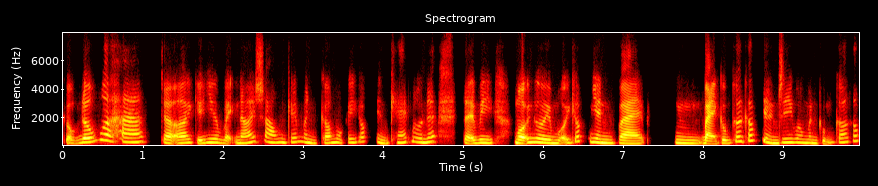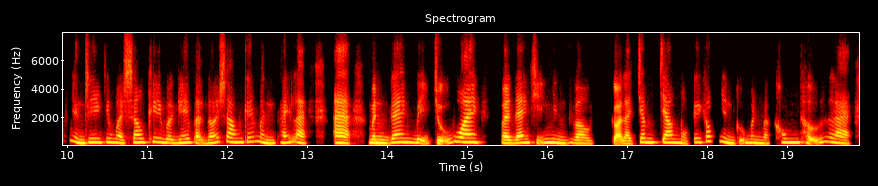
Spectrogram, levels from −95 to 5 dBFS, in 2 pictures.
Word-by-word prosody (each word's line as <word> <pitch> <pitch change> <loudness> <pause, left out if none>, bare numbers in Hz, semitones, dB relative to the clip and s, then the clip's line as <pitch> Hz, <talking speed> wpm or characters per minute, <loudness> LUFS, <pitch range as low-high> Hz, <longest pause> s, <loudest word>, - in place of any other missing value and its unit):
Cũng 210 - -2
đúng 285 +4 +6
quá 420 -3 +3
ha. 295 -3 +1 0.2
Trời 230 -3 +4
ơi! 235 +2 +3
Kiểu 205 - +2
như 260 +2 +1
bạn 220 -3 -4
nói 235 +7 0
xong 270 -4 -1
cái 290 +3 -6
mình 265 -8 -2
có 230 +2 -1
một 260 -1 0
cái 260 0 -4
góc 315 +2 -8
nhìn 235 -6 -3
khác 260 +7 -3
luôn 280 -5 +1
á. 325 +6 0 0.3
Tại 205 -5 +4
vì 235 +1 0 0.3
mỗi 275 +5 +9
người 270 -4 +5
mỗi 220 +2 +1
góc 340 - -2
nhìn, 245 -5 +4
và, 200 -4 +4 0.4
ừm, 215 -3 0
bạn 175 - +6
cũng 215 0 +1
có 335 +6 0
góc 385 +1 -1
nhìn 225 -4 +2
riêng 265 +4 0
và 260 - -2
mình 235 -3 -1
cũng 265 +6 -7
có 280 +1 -4
góc 365 +1 -5
nhìn 275 -11 +1
riêng. 275 +3 -1
Nhưng 280 -2 -2
mà 240 -4 -1
sau 270 +6 -1
khi 290 0 -5
mà 255 -2 -2
nghe 240 +4 -1
bạn 230 -5 -3
nói 235 +5 -2
xong 290 -3 -2
cái 310 +2 -8
mình 260 -11 -3
thấy 245 0 -2
là, 255 -6 -1 0.3
à, 235 -4 +3 0.2
mình 235 -3 +3
đang 275 0 +1
bị 250 - -2
chủ 375 -9 +2
quan 285 -3 +3 0.3
và 225 -2 +5
đang 235 +4 +2
chỉ 255 -2 -8
nhìn 250 -3 +1
vào, 205 -2 -3 0.3
gọi - - +5
là, 195 -2 -2
chăm 275 +8 -2
chăm 260 -1 0
một 230 -4 -4
cái 280 0 -5
góc 345 +5 -5
nhìn 255 -10 -1
của - - -7
mình 240 -2 -2
mà 205 - -7
không 270 -1 0
thử 260 +1 -3
là 255 -9 -3
255 Hz, 245 wpm, -22 LUFS, 230-280 Hz, 0.4 s, mỗi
